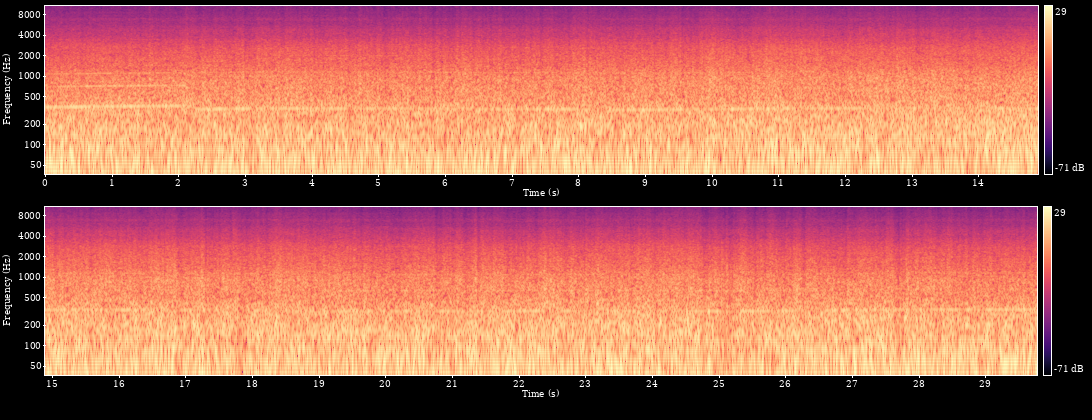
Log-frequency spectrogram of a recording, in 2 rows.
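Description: Yamaha YZF-R6's inline-four engine running with a steady, even note at cruising speed, under heavy wind rush on the microphone.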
